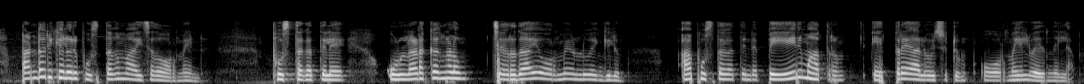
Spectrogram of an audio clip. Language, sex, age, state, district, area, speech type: Malayalam, female, 30-45, Kerala, Thrissur, urban, spontaneous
